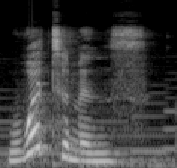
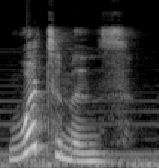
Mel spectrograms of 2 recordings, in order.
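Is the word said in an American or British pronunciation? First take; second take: British; British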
